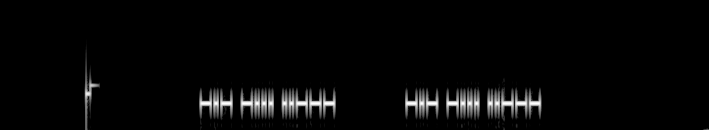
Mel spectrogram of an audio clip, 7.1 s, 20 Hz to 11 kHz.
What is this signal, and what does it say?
Morse code, heard as a keyed tone, about 34 wpm, 700 Hz. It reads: KB2 KB2
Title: USA Call Sign Prefixes - Repeated 2x - 35wpm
